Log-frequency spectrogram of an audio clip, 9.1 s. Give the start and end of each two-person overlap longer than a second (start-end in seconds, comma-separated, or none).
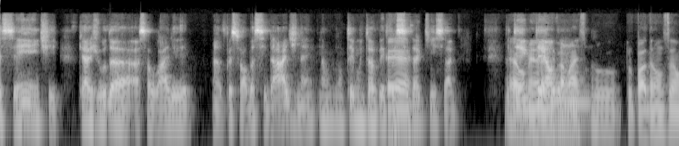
6.7-8.0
